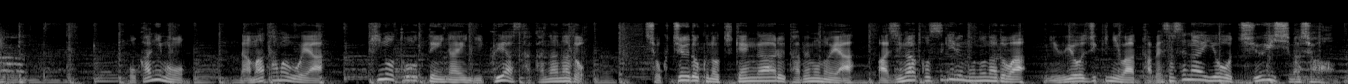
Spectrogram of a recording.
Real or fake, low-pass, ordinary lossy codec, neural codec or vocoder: fake; 7.2 kHz; none; vocoder, 22.05 kHz, 80 mel bands, Vocos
